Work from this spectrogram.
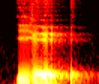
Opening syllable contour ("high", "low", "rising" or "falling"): low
